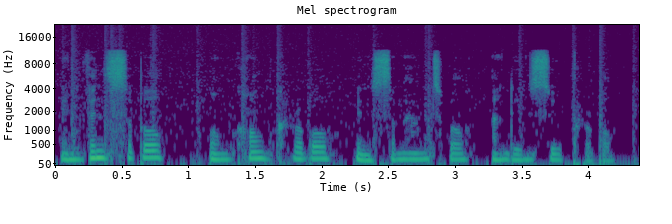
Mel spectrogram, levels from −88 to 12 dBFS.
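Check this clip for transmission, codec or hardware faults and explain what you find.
One fault stands out, and it runs through the whole speech clip: overdone noise removal. A noise reducer set far too aggressively is switching individual frequency bands down or off whenever their level sits near its noise estimate, and the quieter parts of the voice fall under that threshold along with the noise. The background drops and breaks up into twinkling specks. On a spectrogram this shows as a dark floor dotted with isolated bright flecks and voice harmonics that break into patchy, ragged islands.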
